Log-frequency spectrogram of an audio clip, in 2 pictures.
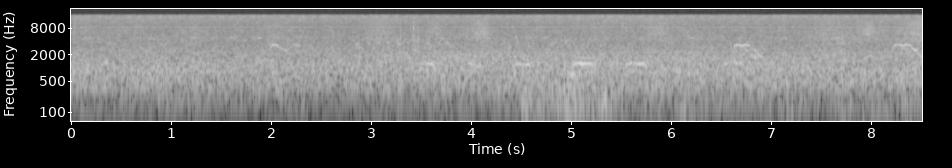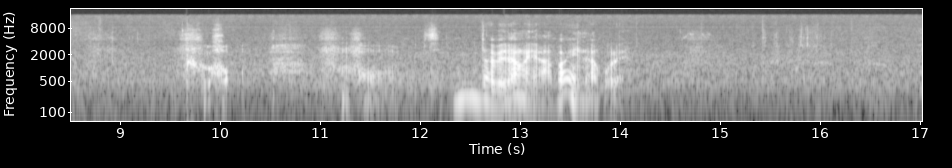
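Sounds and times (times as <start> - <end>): faint background hiss: 0.0 - 17.0
faint bird chirps: 1.8 - 7.0, 8.2 - 8.6, 14.6 - 17.0.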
